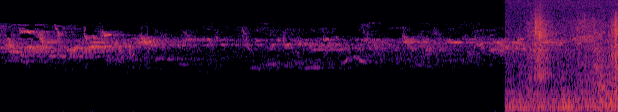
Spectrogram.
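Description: Faint bird chirping, many short high calls over a steady high-pitched tone. About five seconds in, the sound changes abruptly to a louder hiss with a sharp click.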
